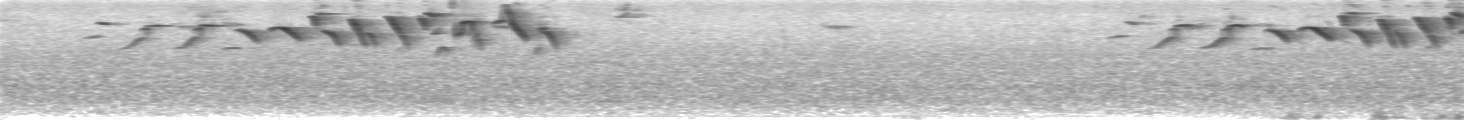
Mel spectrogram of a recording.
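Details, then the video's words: Free-living yellow-bellied seedeater delivering a vibrant, well-marked song phrase of fast rising whistled chirps lasting over two seconds, then silence before another phrase begins, backed by the calm murmur of a brook over rocks. "Coleiro Baiano Cantando Forte com Som de Riacho ao Fundo"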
